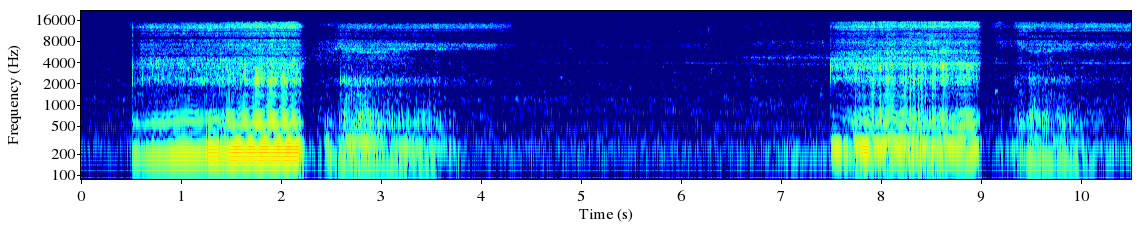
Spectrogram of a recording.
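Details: Adult snoring at midnight: two loud, rattling snores on the in-breath, each followed by a quieter breath out, with a quiet pause between them; ordinary snoring.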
